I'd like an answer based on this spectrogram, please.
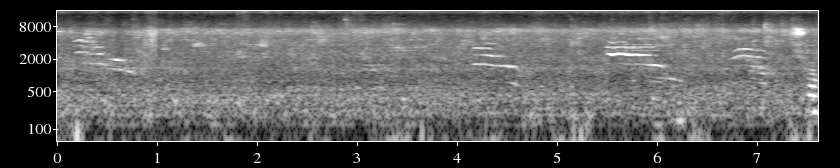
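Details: Pet cats wait impatiently for their meal to cool. Thin meows come in scattered, irregular bursts, some bending downward, with a human voice talking quietly and small household knocks.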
